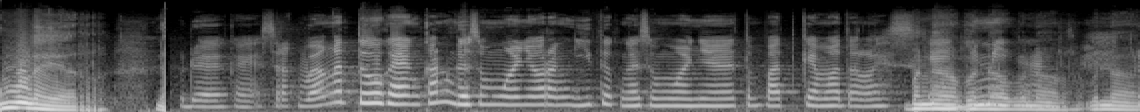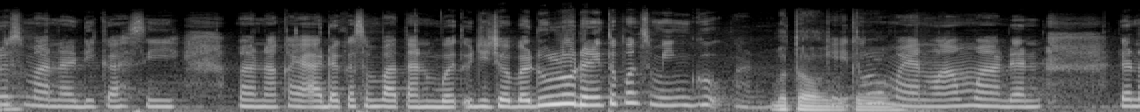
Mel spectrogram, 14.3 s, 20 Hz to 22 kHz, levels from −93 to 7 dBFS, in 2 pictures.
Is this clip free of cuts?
no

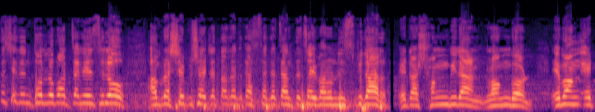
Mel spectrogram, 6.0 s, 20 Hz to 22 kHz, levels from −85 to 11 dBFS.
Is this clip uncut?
no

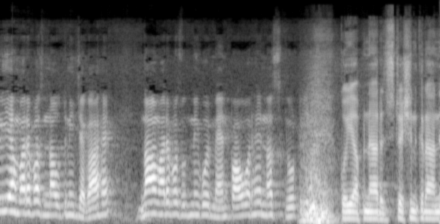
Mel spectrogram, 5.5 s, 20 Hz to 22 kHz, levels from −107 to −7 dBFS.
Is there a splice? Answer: yes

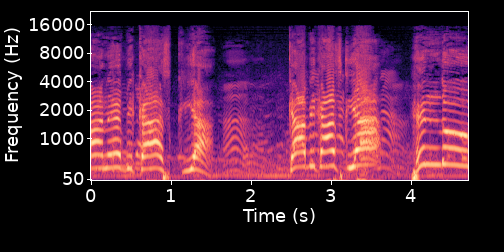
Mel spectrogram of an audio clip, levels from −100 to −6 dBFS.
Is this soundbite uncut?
yes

